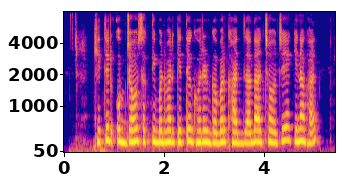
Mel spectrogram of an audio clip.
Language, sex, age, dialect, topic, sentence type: Magahi, female, 41-45, Northeastern/Surjapuri, agriculture, question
